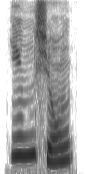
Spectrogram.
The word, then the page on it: 英雄: yīng xióng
